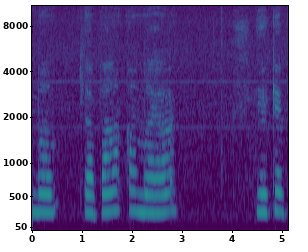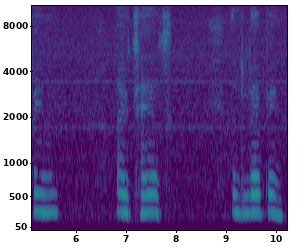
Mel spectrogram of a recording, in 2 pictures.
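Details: Dysarthria in a young woman living with amyotrophic lateral sclerosis (ALS, Lou Gehrig's disease).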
